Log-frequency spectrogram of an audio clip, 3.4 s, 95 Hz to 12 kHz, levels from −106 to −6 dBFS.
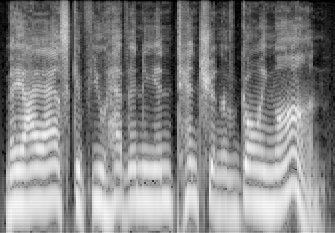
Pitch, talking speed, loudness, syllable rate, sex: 170 Hz, 195 wpm, -16 LUFS, 4.4 syllables/s, male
